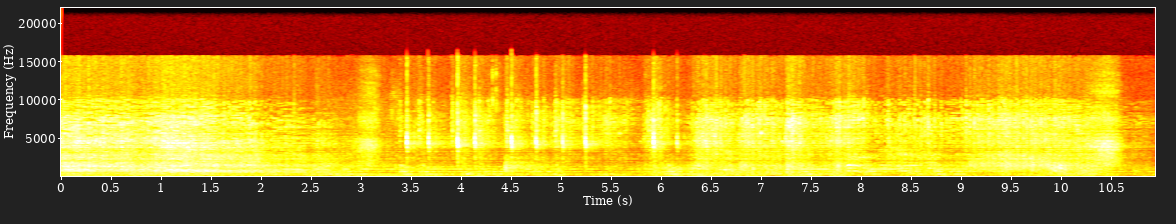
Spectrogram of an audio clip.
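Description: Film trailer soundtrack played over room speakers: a sustained music score, with a quick mechanical clacking of a small printing machine from about three to six and a half seconds in.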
